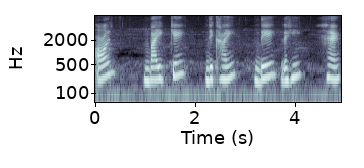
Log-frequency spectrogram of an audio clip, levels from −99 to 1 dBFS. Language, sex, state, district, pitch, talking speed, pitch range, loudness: Hindi, female, Delhi, New Delhi, 230 Hz, 75 wpm, 215-270 Hz, -17 LUFS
